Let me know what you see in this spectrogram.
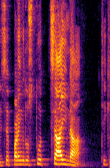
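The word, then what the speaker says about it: China: सी एच आई एन ए तो इसे पढ़ेंगे दोस्तों चाइना ठीक है चाइना पढ़ा जाएगा सी एच आई एन ए चाइना ठीक है चीना नहीं पढ़ लीजिएगा उसके बाद देखिए फिर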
